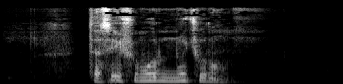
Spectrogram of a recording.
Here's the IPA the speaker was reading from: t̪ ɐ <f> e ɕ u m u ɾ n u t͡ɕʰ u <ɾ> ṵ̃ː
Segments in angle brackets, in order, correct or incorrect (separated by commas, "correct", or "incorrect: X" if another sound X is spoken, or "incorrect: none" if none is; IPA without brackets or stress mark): incorrect: s, correct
